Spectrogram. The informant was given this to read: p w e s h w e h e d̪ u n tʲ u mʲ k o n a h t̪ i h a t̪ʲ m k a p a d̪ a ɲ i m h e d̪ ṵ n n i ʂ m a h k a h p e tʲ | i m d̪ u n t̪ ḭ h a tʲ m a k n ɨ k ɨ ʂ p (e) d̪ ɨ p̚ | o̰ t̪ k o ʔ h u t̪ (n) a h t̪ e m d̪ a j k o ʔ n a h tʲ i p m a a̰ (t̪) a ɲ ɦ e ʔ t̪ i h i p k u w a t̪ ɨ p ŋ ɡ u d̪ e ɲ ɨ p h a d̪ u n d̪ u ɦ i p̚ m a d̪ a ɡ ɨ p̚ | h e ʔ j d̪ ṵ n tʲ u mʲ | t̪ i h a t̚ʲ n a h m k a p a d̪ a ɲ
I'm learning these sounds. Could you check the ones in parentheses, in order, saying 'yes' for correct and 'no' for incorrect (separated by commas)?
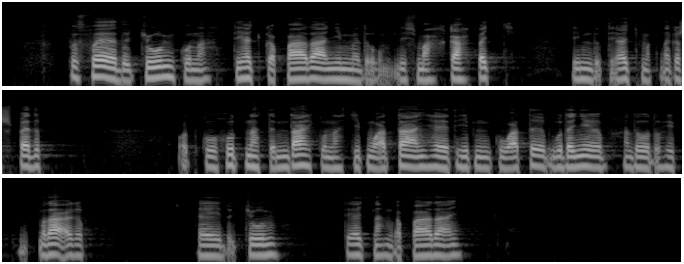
yes, yes, yes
